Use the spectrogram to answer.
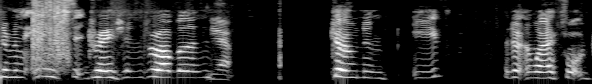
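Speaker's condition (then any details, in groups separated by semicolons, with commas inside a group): Spastic quadriplegic cerebral palsy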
